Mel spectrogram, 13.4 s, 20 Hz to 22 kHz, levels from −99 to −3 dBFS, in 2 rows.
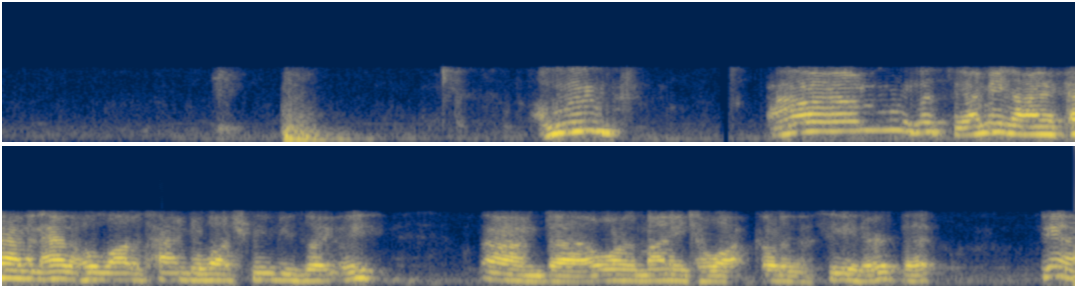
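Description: Throughout, the G.729 codec at 8 kbit/s cuts everything above 4 kHz and adds a rough, synthetic edge from its pulse-coded excitation, unlike plain band-limiting. From 4.49 to 4.58 s, VoIP packet loss concealed by the speech codec covers about 60 ms with a stretched, fading buzz or coloured noise rather than silence, and the speech returns weak or distorted before recovering.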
